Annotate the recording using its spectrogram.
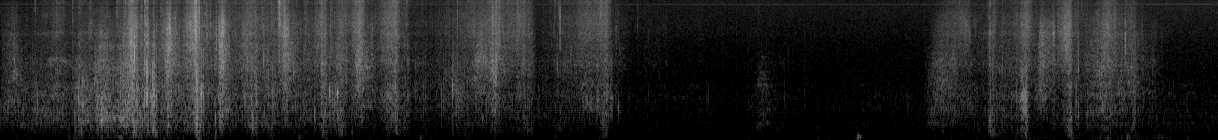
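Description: Footsteps crunching through brush and forest undergrowth in two stretches, with a pause and a single knock between them.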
